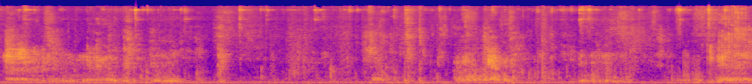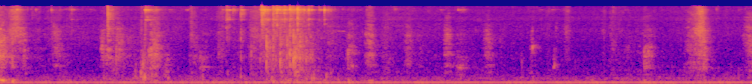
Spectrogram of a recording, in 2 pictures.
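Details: Two Yorkshire Terriers, Walt (three) and Milly (four), and Harvey, a two-year-old Maltese, share a home and have a mad half hour of play. Rough, low growls come in bursts for seven seconds, then quieter scuffling and clicks over a steady low hum.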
